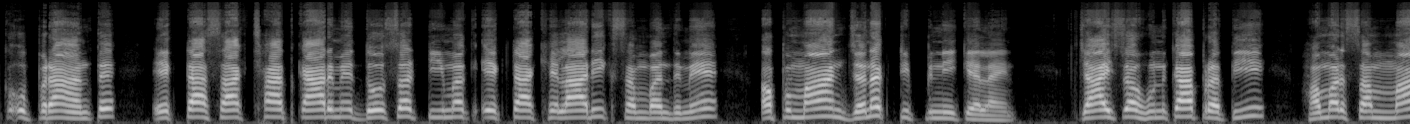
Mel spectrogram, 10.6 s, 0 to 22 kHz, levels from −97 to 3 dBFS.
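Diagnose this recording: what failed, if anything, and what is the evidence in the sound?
Nothing failed: the sound gives no evidence of a fault at any stage of this recording.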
